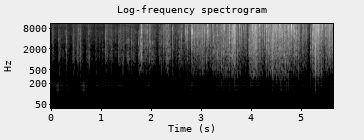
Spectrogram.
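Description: A flat rectangular package of Fresh Face makeup remover cloths, in a thin crinkly plastic wrapper with printed paper inside, is held in both hands and scratched and squeezed with long lilac-painted nails and fingertips. It starts as soft, sparse crinkles and taps, then builds after about three seconds into dense, bright, crackly crinkling that stays loud to the end.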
